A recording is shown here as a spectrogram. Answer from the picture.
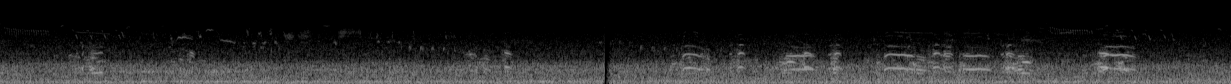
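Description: Geese honking: scattered calls at first, then a flock calling over and over through the second half, the loudest sounds here, over a steady low background rumble.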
